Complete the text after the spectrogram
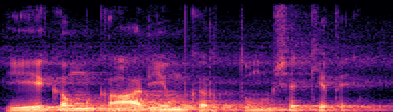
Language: Sanskrit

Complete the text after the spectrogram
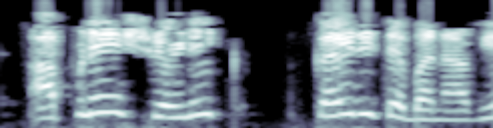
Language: Gujarati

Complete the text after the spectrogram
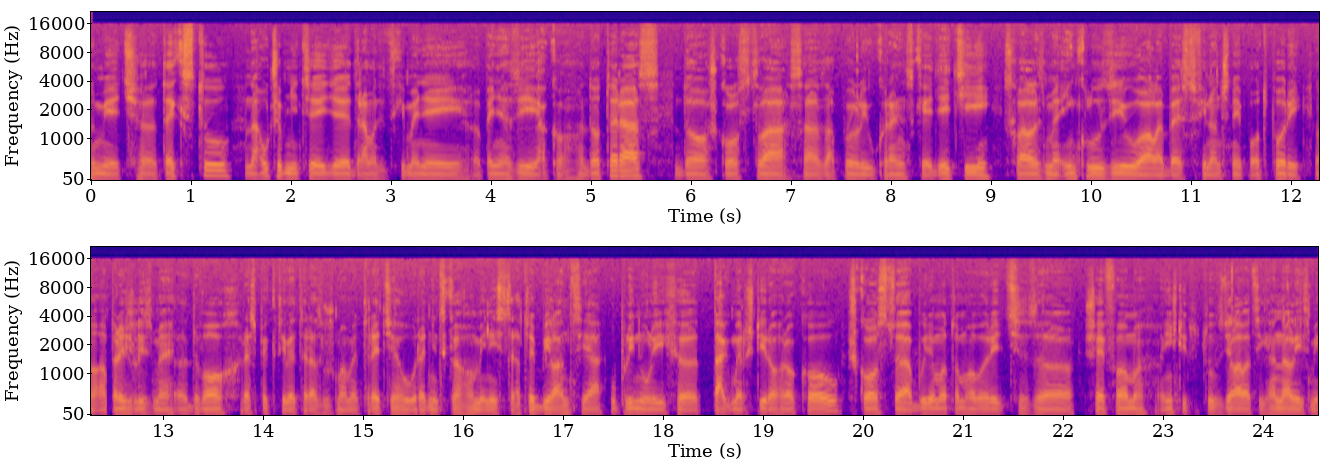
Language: Slovak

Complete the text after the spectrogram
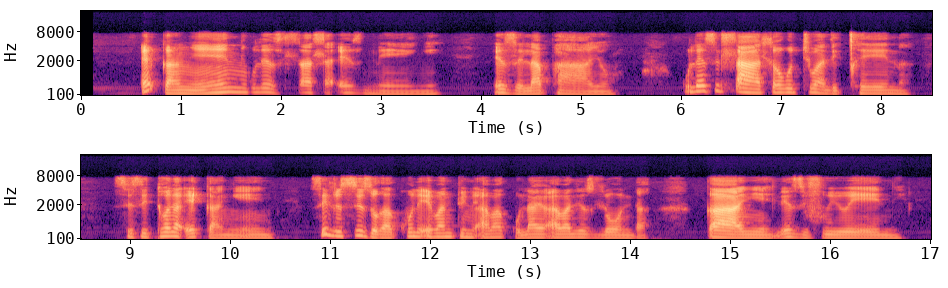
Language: North Ndebele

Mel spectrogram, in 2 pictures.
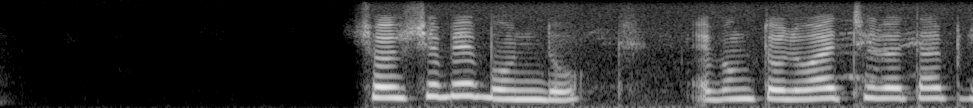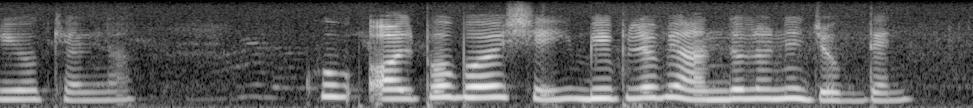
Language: Bangla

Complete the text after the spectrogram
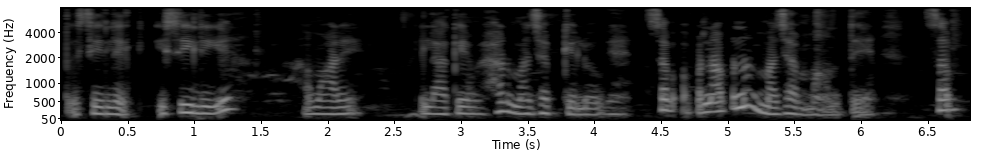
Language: Urdu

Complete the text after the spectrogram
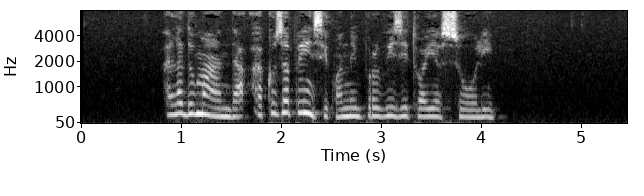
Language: Italian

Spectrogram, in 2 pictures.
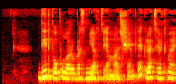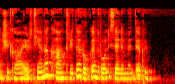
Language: Georgian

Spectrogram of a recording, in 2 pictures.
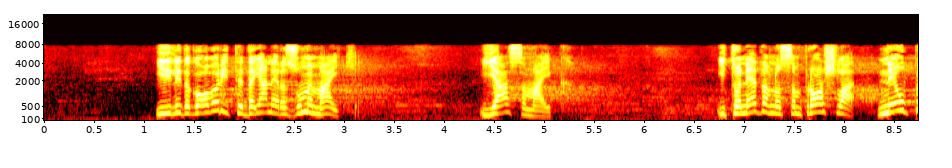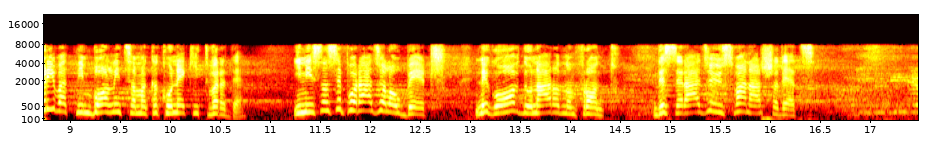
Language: Serbian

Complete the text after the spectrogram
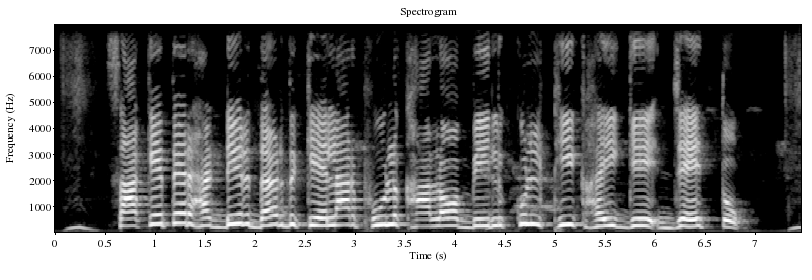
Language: Magahi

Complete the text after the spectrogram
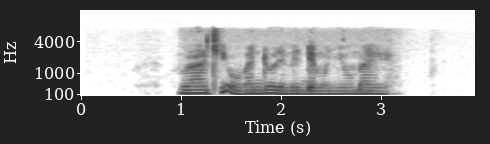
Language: Ganda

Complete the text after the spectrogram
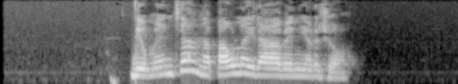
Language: Catalan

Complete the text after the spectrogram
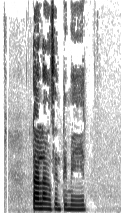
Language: Thai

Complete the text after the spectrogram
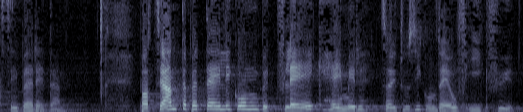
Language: Swiss German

